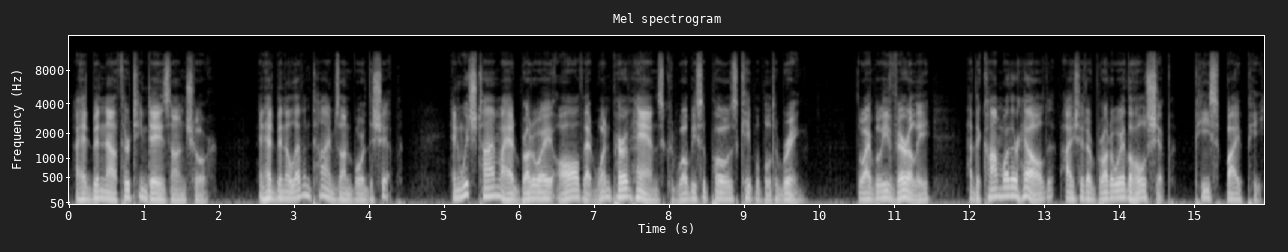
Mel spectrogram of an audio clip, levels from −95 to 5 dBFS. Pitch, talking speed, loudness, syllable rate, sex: 100 Hz, 215 wpm, -18 LUFS, 5.9 syllables/s, male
